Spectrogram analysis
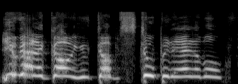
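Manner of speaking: hammed-up high-pitched scolding shout; mock shrieking threat. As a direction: shriek at the dumb animal. Voicing the girl yelling at snail.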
